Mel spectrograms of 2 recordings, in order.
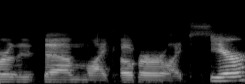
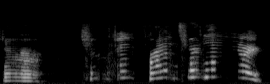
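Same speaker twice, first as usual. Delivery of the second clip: high squeaky echo. Acted. Player echoes the NPC voice.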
